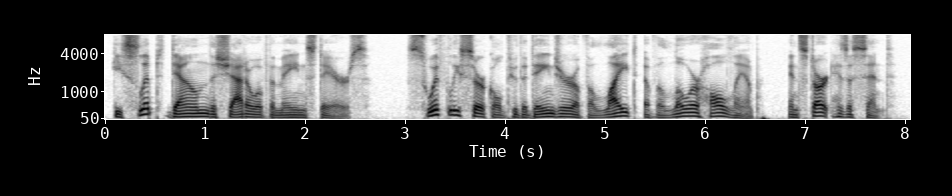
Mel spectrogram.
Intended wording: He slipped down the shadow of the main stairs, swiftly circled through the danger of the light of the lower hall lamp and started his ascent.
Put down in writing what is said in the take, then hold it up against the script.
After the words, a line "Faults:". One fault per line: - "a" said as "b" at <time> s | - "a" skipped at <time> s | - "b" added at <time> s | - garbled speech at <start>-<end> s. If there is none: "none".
He slipped down the shadow of the main stairs, swiftly circled through the danger of the light of the lower hall lamp and start his ascent.
Faults:
- "started" said as "start" at 6.9 s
